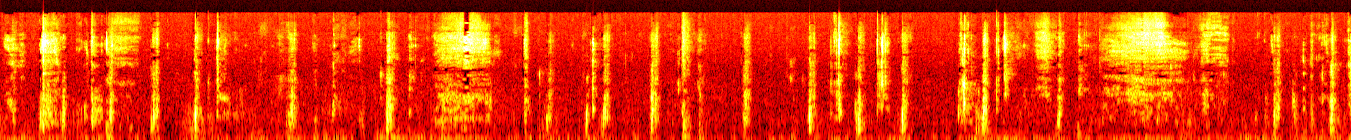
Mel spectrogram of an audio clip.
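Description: Close-miked chewing and biting of soft food: a run of irregular wet mouth clicks and smacks as a man eats, with two short breathy sounds, one about four seconds in and one near the end.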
